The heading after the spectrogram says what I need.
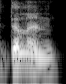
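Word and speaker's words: Delan: No, it's Dylan, but I'm okay with you mispronouncing it. It's a weird name to say, but it's Dylan. Dylan, okay, mate. Usually I'm used to D-I-L-L, but D-E-L-A-N is Dylan.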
